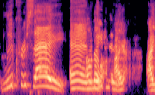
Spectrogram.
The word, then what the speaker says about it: Le Creuset: Le Creuset.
